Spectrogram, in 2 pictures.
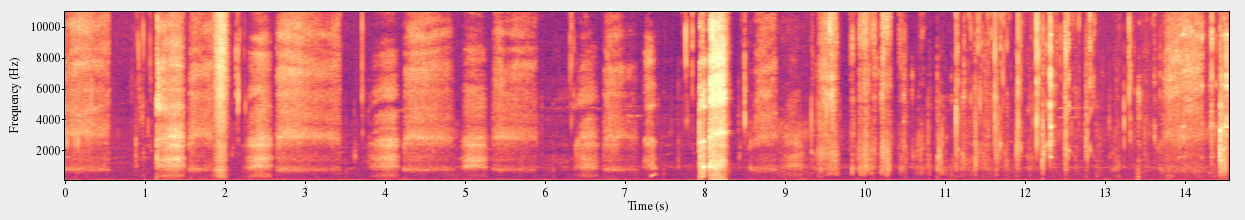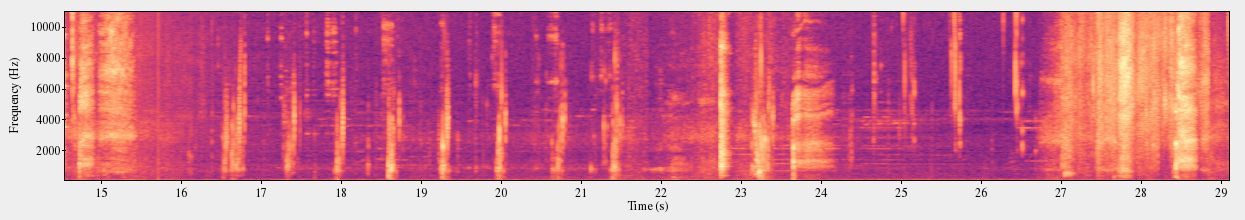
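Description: Close-up eating noises of a person working through spicy dry noodles: wet chewing with many small mouth clicks, and sniffs and sharp breaths. A single loud thump about eight seconds in. Near the end, a few seconds of breathy, hissing noise as a tissue is held to the nose.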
